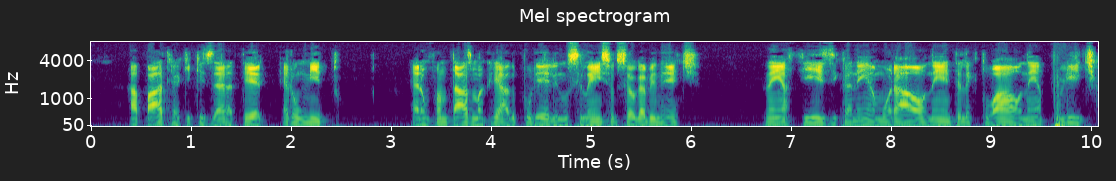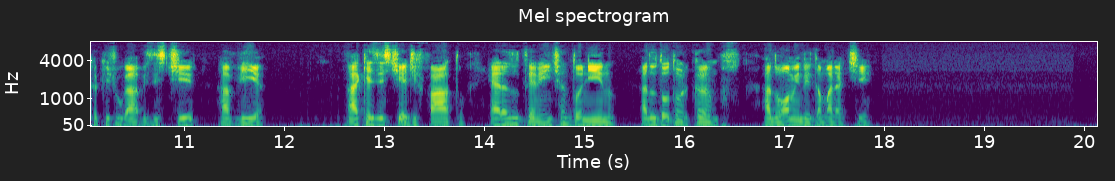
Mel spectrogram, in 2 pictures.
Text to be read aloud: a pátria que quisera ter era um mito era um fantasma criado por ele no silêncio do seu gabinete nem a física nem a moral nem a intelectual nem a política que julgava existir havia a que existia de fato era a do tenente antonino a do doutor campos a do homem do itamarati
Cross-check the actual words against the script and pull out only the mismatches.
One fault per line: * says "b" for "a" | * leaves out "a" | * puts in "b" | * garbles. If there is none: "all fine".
all fine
